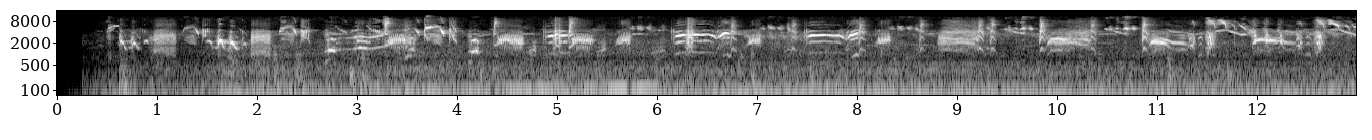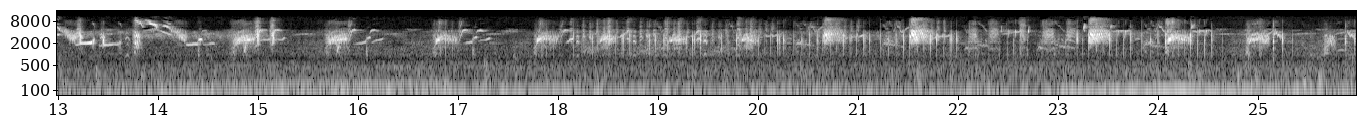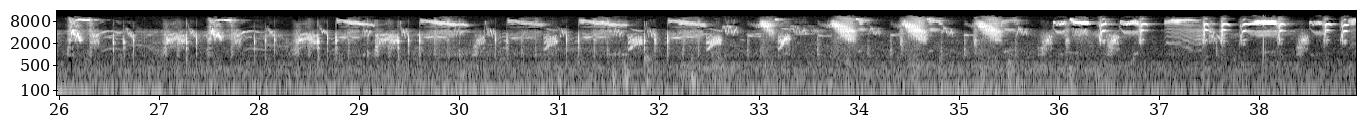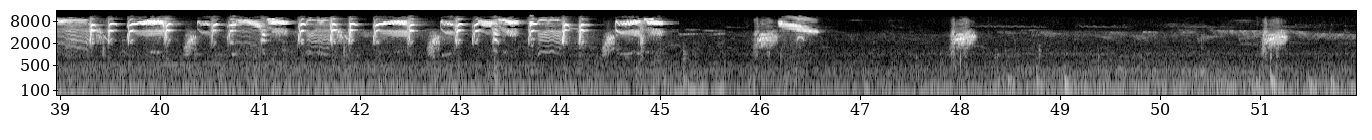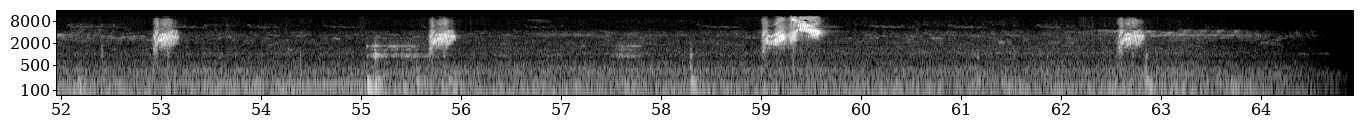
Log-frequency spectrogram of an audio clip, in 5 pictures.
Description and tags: Kottarainen laulaa innokkaasti. Taustalla muita lintuja. (Sturnus vulgaris).
Paikka/Place: Suomi / Finland / Vihti
Aika/Date: 08.06.1968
